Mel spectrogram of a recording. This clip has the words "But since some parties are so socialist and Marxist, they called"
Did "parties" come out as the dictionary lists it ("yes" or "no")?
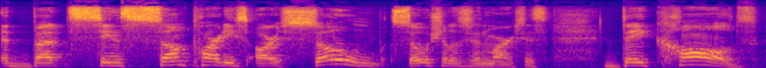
yes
